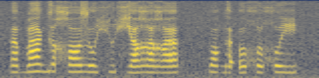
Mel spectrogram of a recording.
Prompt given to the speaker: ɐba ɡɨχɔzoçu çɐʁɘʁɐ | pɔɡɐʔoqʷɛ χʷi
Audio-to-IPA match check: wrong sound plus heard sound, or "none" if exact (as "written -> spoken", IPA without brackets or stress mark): qʷ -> χʷ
